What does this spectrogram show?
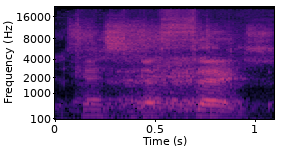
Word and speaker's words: cassette: Cassette. It is cassette. The first syllable is hardly heard. It is not ka, it is just ka.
